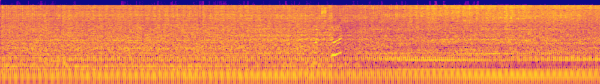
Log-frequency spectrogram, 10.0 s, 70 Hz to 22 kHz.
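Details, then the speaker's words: Toro 721R single-stage snowblower, unused for a few years, fresh fuel with stabilizer: low, even drone at constant speed with quiet, regular beat and no misfires; runs quiet and healthy. "Quiet. Sounds good."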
